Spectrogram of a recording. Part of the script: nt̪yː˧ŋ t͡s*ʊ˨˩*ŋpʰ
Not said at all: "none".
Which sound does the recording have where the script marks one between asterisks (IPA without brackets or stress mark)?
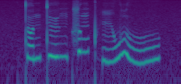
ʊ˥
